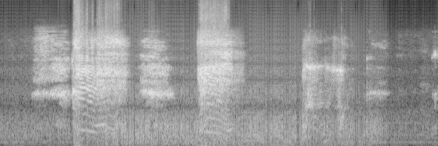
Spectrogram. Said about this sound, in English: Sounds like you're freaking blowing into a trumpet or something. Don't know how to play it. Nah, man, you know what I'm doing. You're watching me blow my nose. I'm trying not to because I'm going to throw up.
